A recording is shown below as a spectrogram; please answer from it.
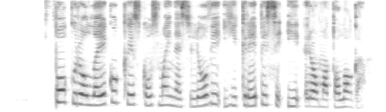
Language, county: Lithuanian, Marijampolė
